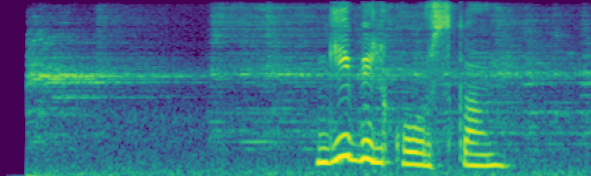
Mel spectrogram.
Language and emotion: Russian, neutral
